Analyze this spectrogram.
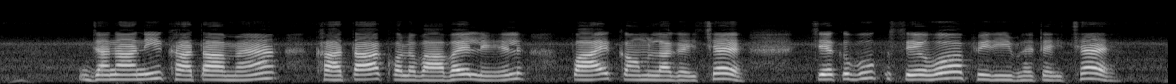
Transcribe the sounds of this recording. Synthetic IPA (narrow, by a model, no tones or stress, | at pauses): d͡ʒənanikʰat̪amekʰat̪akʰolbabəlel | pajkəmləɡɛt͡ʃʰɛ | t͡ʃekbukseɦopʰiɾibʱeʈɛt͡ʃʰɛ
